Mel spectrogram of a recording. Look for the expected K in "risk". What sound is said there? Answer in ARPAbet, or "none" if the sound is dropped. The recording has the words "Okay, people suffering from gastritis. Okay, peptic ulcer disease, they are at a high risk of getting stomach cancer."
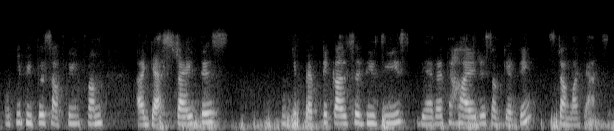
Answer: none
